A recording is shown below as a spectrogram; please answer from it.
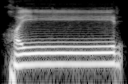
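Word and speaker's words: خير: জবর কাল উচ্চারণ বিয়াদিকাল খয়া জবর খয় হবে আবার রয়ের সাথে খয়র এই শব্দটার উচ্চারণ হলো খয়র বিয়াদিকাল খয়র ওয়া তুযিল্লু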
